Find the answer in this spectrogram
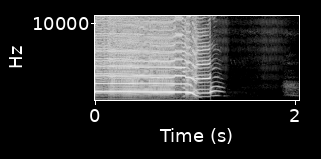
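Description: A woman's long, loud scream, held at one high, steady pitch and breaking off about a second in.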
